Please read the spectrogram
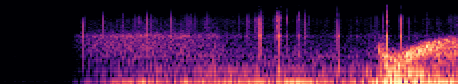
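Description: Dense surface crackle and scattered pops like a worn vinyl record, steady, with a rising swoosh of noise near the end. No one speaks.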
